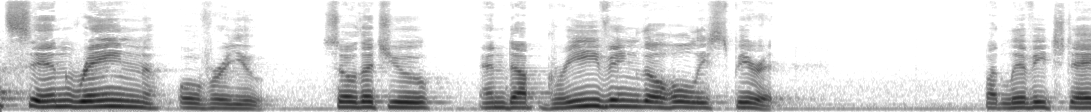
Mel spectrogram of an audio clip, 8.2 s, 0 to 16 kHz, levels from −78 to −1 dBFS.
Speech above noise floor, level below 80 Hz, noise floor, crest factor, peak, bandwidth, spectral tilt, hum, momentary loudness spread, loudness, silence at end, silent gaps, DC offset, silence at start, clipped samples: 33 dB; -66 dBFS; -51 dBFS; 16 dB; -4 dBFS; 16 kHz; -7 dB/octave; none; 10 LU; -19 LUFS; 0 s; none; under 0.1%; 0 s; under 0.1%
